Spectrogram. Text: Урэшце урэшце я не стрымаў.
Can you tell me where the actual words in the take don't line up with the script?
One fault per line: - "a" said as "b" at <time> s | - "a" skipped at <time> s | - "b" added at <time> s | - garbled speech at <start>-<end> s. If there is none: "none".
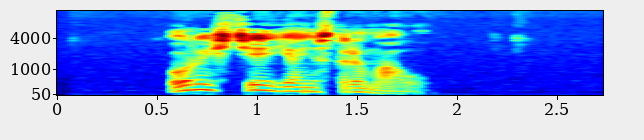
- "урэшце" skipped at 1.1 s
